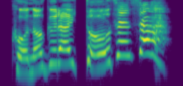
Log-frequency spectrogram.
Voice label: Voice victory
